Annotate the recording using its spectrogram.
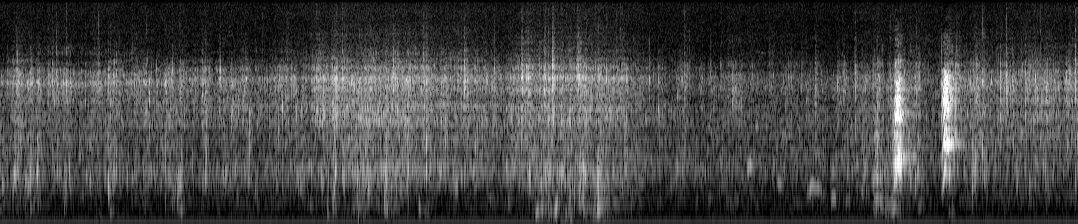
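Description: Dogs splashing as they wade and tussle in a shallow stream, over a steady wash of running water, busiest a few seconds in. Near the end come two short, loud sounds about half a second apart.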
